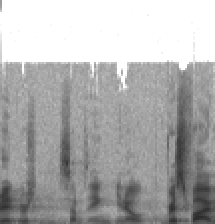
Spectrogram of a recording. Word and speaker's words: RISC-V: there's something you know risk 5 is spelled as risk fee right so when Chris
